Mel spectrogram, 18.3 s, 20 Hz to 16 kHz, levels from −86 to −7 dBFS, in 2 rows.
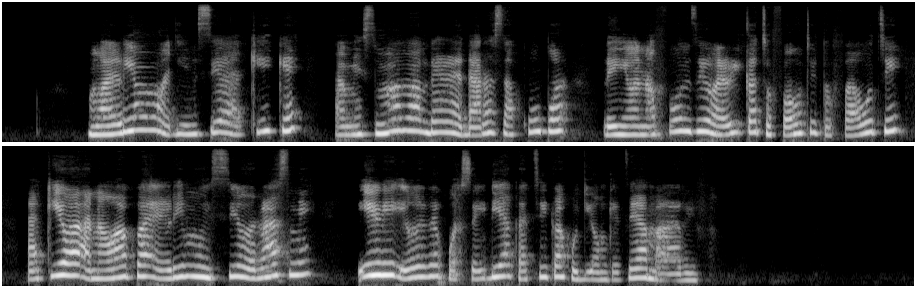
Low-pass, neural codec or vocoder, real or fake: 14.4 kHz; codec, 44.1 kHz, 2.6 kbps, DAC; fake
